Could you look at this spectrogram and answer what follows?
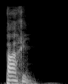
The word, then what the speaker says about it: Paris: 先ほどと同じように、パにアクセントのままで、りはあまり意識しないでください。いきますよ。パリ、パリ、パリ。どうですかパリの発音に近づいてきませんかパにアクセントを置くことで、意識がパに集中するので、意外とリがうまく発音できるという逆転の発想です。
